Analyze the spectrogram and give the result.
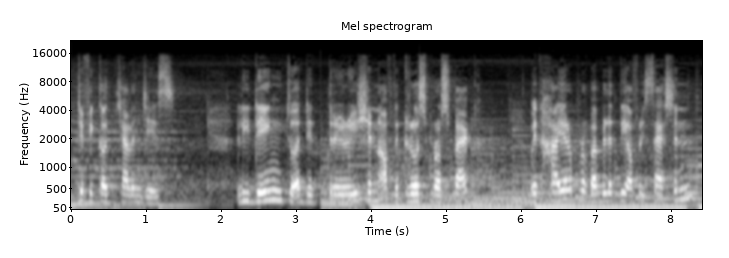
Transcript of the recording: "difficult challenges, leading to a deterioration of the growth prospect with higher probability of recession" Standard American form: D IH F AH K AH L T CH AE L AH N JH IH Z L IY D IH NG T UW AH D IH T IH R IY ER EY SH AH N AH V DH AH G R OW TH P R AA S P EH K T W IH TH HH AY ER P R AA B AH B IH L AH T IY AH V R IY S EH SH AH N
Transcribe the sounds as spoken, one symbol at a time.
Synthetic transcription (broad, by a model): D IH F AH K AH L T CH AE L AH N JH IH S L IY D IH NG T UW AH D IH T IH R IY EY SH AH N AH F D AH G R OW S P R AA S P EH K T W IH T HH AY ER P R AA B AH B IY L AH T IY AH F R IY S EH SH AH N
